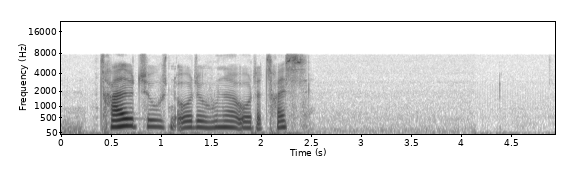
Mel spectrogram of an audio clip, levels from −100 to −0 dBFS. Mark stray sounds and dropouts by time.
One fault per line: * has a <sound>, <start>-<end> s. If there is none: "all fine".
all fine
